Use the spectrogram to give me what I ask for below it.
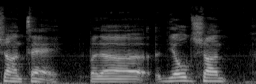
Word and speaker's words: Shantae: of a question is the old shantae shanti it's pronounced shantae but uh the old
